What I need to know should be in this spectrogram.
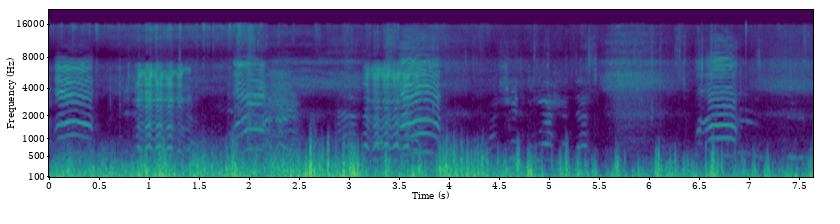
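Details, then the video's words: Goats in a herd bleating several times, wavering harmonic calls about a second long rising above constant low rumbling and thudding noise. "لحظات جميلة ورائعة لقطعان الماعز"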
